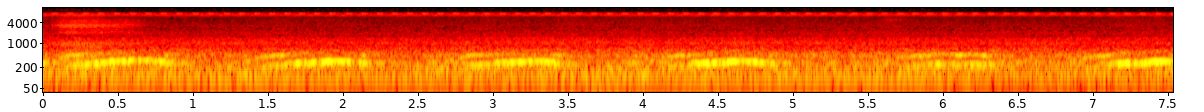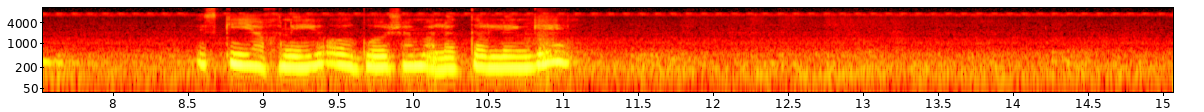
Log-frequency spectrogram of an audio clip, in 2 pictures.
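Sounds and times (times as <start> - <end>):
bird cooing: 0.0 - 7.8, 11.4 - 12.0.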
